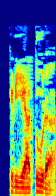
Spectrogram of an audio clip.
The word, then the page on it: criatura: espagnol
